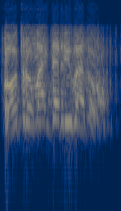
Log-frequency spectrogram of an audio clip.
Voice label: player killed enemy, mood low, speech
